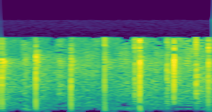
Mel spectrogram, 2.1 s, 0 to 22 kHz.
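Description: Scattered handclaps from a church audience at a 65th anniversary service, a few sharp, separate claps at uneven intervals rather than full applause, fairly faint overall.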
